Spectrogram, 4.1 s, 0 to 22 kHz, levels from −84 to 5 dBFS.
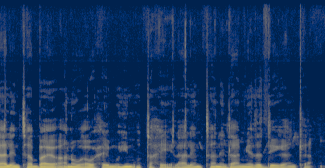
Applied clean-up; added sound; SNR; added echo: none; none; none; none.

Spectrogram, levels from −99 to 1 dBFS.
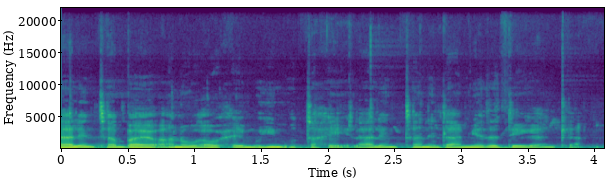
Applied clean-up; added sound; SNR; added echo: none; none; none; reverberation time 1.8 s.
